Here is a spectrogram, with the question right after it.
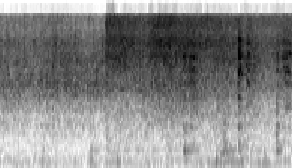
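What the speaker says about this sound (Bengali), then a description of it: "আমি এই তেলের মধ্যে পেঁয়াজ দিয়ে দিলাম" Onions frying in oil in a pan, a steady bright sizzle with soft stirring scrapes that grows slightly louder midway and continues without talk.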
